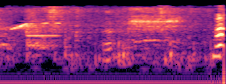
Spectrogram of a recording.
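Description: Sheep bleating, heard as playback of a video on the computer.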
